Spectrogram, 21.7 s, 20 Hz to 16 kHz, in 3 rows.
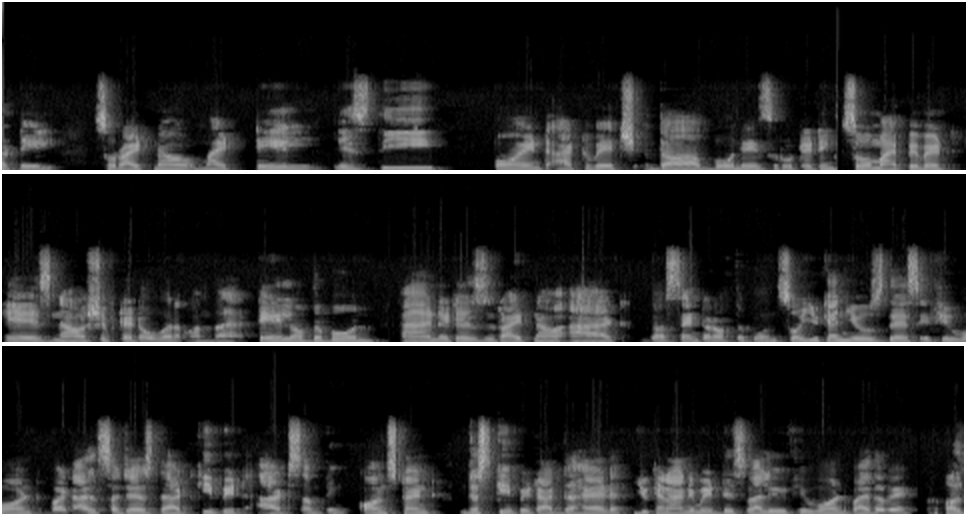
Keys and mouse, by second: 1.1-1.5 middle drag, 3.4 middle drag, 5.4-6.1 middle drag, 9.4 middle drag, 10.5-11.7 drag, 12.3 middle drag, 13.4 click, 14.7 middle click, 19.2-20.6 drag.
